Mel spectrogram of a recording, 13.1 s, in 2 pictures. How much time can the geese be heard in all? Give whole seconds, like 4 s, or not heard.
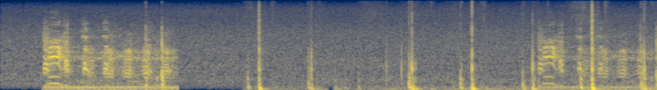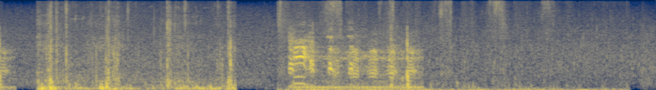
4 s.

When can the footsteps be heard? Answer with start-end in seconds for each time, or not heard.
2.5-12.9.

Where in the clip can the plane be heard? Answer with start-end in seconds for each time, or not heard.
not heard.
